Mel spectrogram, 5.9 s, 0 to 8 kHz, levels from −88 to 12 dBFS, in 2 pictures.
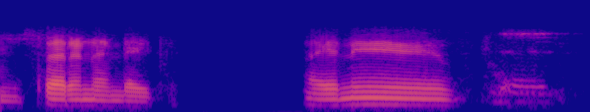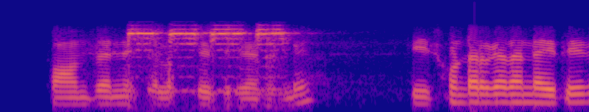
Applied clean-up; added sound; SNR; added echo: none; none; none; none.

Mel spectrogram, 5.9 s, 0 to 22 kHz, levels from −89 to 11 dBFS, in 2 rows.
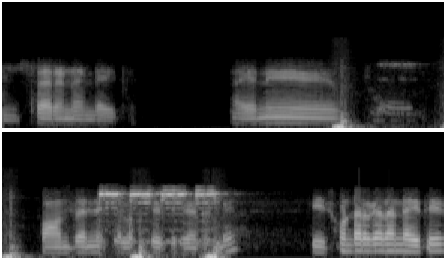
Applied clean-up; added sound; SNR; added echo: none; Walk, footsteps; 1 dB; none.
